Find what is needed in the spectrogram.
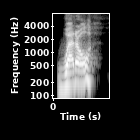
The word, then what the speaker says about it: Weddle: Nirvana, Universal Music Group, Inc., the David Geffen Company, Geffen Records, Warner Music, MCA Music, Kirk Weedle, the photographer, Weedle, I guess, is the Pokemon. Weddle.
